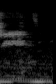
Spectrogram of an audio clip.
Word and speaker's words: Jean: I say it's Jean and then you and then you start off with that.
